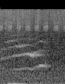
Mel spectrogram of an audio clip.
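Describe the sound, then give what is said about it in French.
A single short, whiny meow from a pet cat named Pastis, protesting over a meagre food ration, fairly faint and drawn out with a rising then falling pitch, heard alone over a steady background hiss. “Pour couronner le tout, Pastis, c'est mon chat, protestait parce que je lui avais donné comme seule ration un fond de les tourner avec trois croûtes de pain.”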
